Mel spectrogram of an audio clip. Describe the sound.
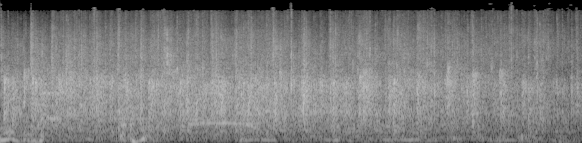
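A crowd claps to welcome a blind singer on stage, producing a continuous, full-bodied roar of applause that stays level and sustained from start to finish, without any voices breaking through.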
